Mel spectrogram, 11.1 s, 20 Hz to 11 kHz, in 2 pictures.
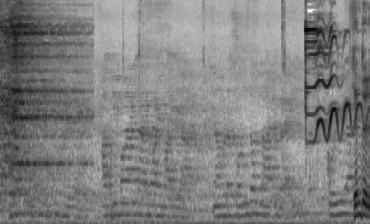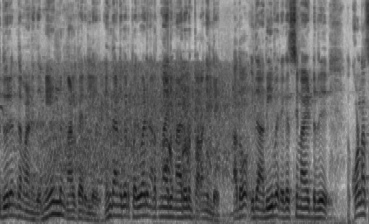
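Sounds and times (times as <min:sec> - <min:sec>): electronic warbling tone: 0:04.6 - 0:09.8.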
